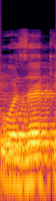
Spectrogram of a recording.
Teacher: വഖഫ് ചെയ്യുകയാണെങ്കിൽ വസക എന്ന് ഹായിൽ വഖഫ് ചെയ്യണം.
